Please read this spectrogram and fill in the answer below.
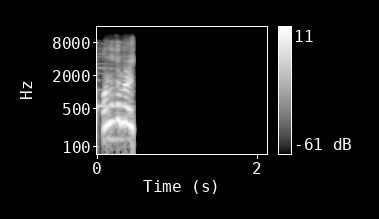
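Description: A brief pitched sound from a film's soundtrack, cut off abruptly about half a second in, then dead digital silence: the audio of the screen-shared film has dropped out of the video call.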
